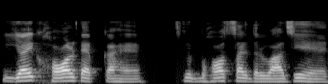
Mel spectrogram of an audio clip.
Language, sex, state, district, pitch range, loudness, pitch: Hindi, male, Arunachal Pradesh, Lower Dibang Valley, 135-155 Hz, -18 LUFS, 150 Hz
